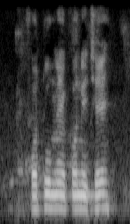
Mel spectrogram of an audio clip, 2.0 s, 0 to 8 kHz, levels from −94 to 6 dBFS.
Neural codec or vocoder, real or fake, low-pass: codec, 44.1 kHz, 7.8 kbps, DAC; fake; 7.2 kHz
